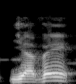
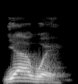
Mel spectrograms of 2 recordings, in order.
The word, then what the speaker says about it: Yahweh: Eso se pone en el español para poder uno, el latín, el latino, el hispano parlante poder decir Yahé. Se le hace más difícil decir Yahvé que decir Yahweh, pero no está escrito así.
